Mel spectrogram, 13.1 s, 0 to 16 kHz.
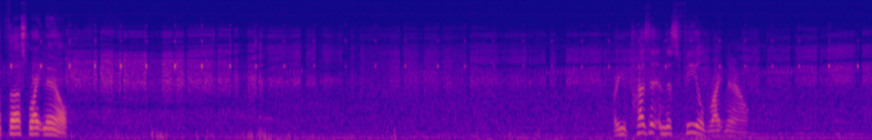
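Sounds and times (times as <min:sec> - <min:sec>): low steady rumble: 0:00.8 - 0:13.0.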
